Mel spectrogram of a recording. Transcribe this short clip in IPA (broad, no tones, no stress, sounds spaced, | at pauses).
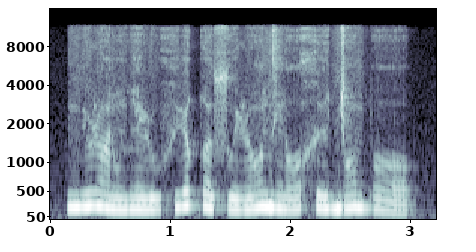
m y ɭ ɑ̃ ɾ ũ ʎ ẽ ɭ u x y qʷ e sʷ e ɭ ɔ̃ d ẽ ɾ ɔ x ø ɟ ɔ̃ b ɔ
